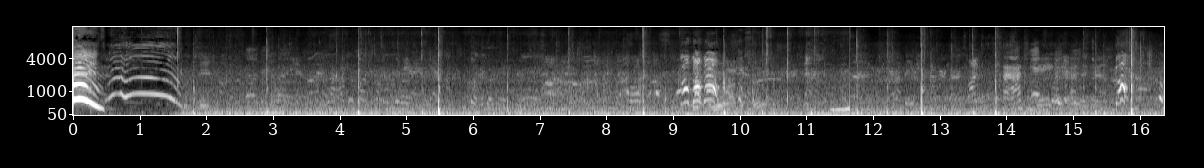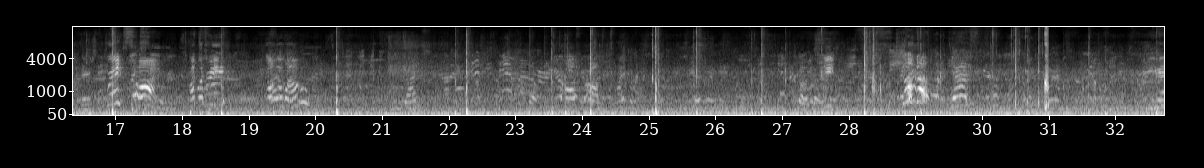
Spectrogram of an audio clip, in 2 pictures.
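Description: Beach volleyball rally: a cheer of "woo!" right at the start, then short sharp slaps of hands and forearms on the ball at irregular intervals, with brief distant players' calls, over a steady low rumble.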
